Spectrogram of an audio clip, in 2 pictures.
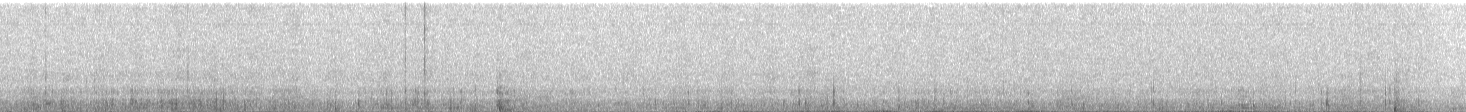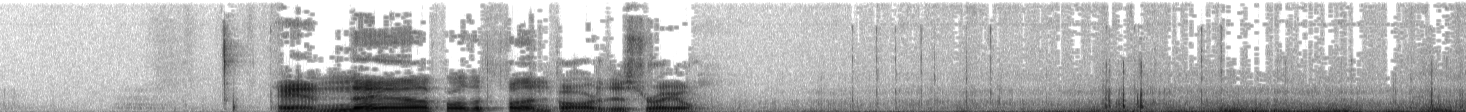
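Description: Bicycle tyres roll and crunch over a dirt trail, growing louder as the bike speeds downhill.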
